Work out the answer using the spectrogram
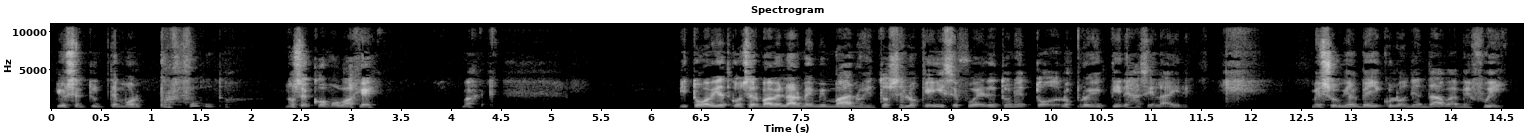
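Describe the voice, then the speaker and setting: Gravelly preacher, emphatic. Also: male voice, mid-range voice, fairly even intonation, normal speed, long pauses. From El Salvador. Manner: emphatic, swinging from quiet to loud climbs. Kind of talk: sermon testimony.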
